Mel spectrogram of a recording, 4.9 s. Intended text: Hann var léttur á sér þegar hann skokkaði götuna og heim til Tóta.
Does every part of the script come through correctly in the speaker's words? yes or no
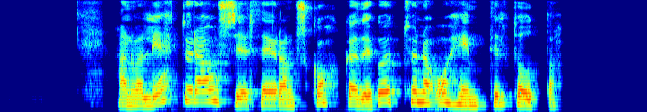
yes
